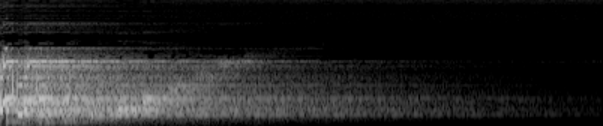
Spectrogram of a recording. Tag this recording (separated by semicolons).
effects; FX; Gameaudio; indiegame; SFX; sound-desing; Sounds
